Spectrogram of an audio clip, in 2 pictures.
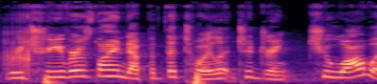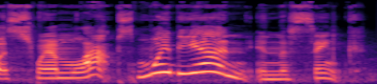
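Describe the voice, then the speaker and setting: A woman reading rhyming verse aloud for children in an expressive, theatrical storytelling way, leaning on the rhymes. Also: on the high side, a little slow.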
